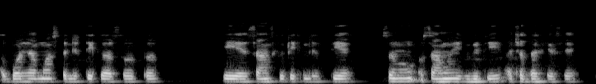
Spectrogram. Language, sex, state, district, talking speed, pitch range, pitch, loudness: Halbi, male, Chhattisgarh, Bastar, 120 wpm, 130-140 Hz, 135 Hz, -18 LUFS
